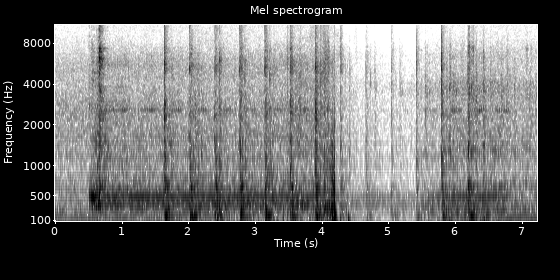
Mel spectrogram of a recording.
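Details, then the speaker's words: Cobra Pro drain cleaning machine feeding its spinning cable into a clogged drain: a steady motor hum with irregular knocks and slaps, about two or three a second, as the cable chews through the clog. The operator hears it unclogging, but this is not confirmed. "There you go. I hear it. I can hear it. I can hear it unclogging in there. Okay, go ahead."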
